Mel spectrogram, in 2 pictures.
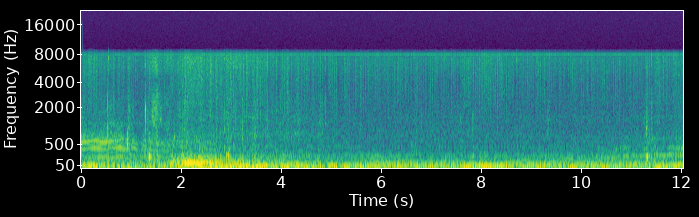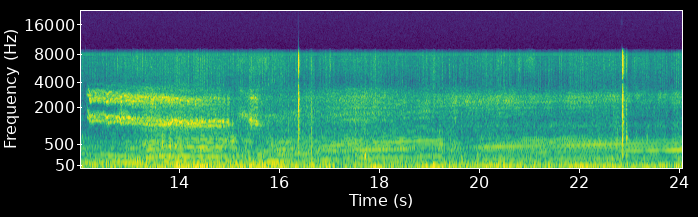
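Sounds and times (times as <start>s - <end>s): engine revving: 0.0s - 3.4s, 13.2s - 24.0s
car engine rumbling: 0.0s - 24.0s
high tire squeal: 12.1s - 15.9s.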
